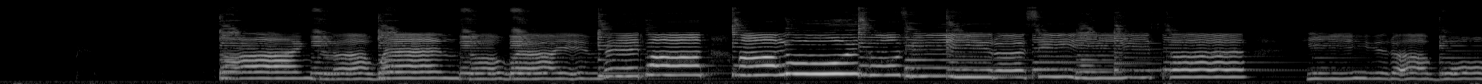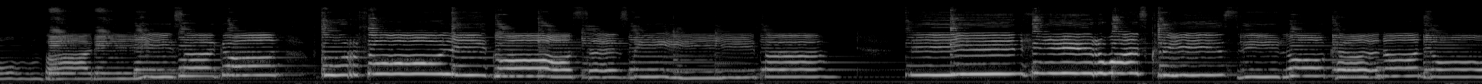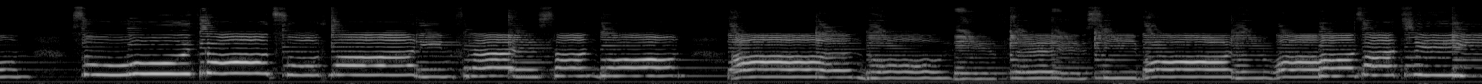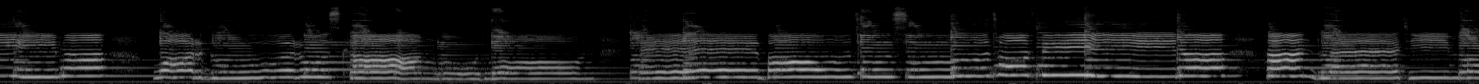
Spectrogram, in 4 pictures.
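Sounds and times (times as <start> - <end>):
soprano singing: 2.2 - 23.3, 23.9 - 59.2.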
